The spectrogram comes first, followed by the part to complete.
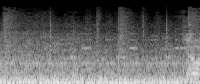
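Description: Truck engine and road noise heard from inside the cab while driving at a steady speed: a steady low rumble.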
